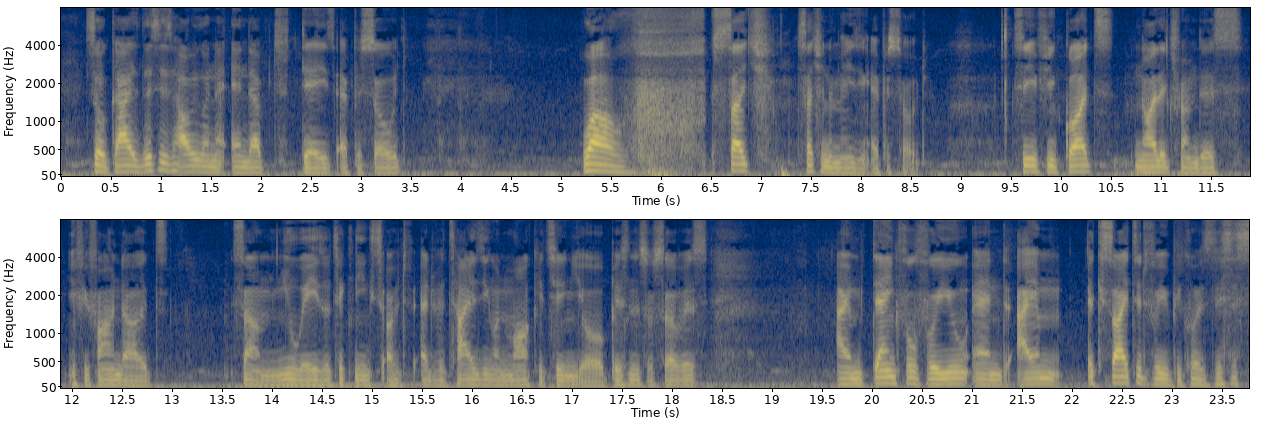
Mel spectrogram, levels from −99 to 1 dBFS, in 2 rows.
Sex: male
